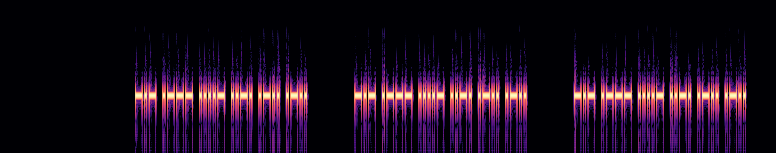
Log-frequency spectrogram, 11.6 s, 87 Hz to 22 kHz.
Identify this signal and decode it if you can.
Morse code, heard as a keyed tone, about 36 wpm, 700 Hz. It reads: KJ4FLL KJ4FLL KJ4FLL
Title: USA Call Signs - 6 Characters - Repeated 3x - 35wpm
